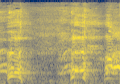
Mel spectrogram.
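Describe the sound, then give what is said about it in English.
A person fakes a bout of coughing: three throaty, voiced coughs with short gaps between them, theatrical rather than natural, with no other talking. The coughs are voiced as Spider-Man coughing after a lemony-scented gas envelops him. “A gas envelopes Spider-Man because of the lemony scent, and he begins coughing.”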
